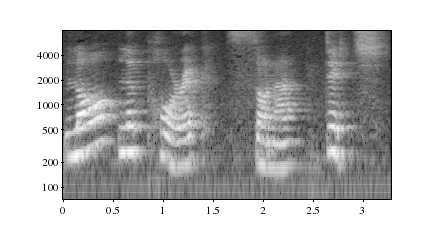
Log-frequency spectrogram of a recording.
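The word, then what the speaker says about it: Lá 'le Pádraig sona duit: Patrick's Day some interesting things you might have picked up on their law Lepore ik sauna ditch is how you say happy st. Patrick's Day in Irish more time law Lepore ik summer ditch the full form of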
